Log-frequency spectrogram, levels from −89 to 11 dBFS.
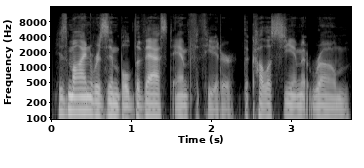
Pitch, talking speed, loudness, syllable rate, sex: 90 Hz, 160 wpm, -22 LUFS, 4.8 syllables/s, male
